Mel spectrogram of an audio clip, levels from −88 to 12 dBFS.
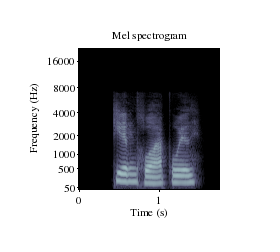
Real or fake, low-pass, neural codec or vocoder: fake; 7.2 kHz; codec, 16 kHz, 0.5 kbps, FreqCodec, larger model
